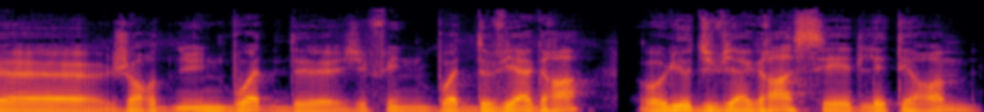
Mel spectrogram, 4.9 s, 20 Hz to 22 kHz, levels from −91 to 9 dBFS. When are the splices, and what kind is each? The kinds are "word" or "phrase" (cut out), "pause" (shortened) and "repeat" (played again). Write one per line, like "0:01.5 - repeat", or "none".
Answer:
0:01.4 - word
0:03.1 - pause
